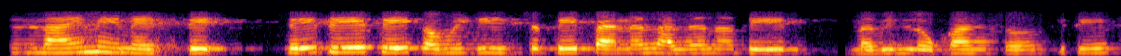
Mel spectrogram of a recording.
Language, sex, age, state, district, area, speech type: Marathi, female, 60+, Maharashtra, Mumbai Suburban, urban, conversation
